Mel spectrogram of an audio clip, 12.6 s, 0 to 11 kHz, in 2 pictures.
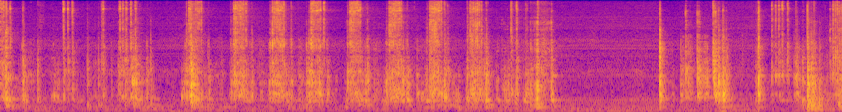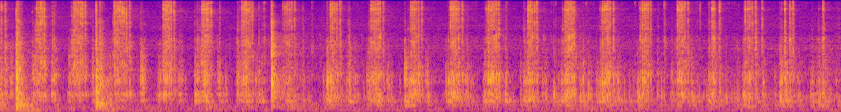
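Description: Ratchet wrench with a 10 mm deep socket clicking in quick repeated strokes as it loosens the battery hold-down nuts. The clicking stops briefly about four seconds in, then starts again on the second nut and runs at a few clicks a second.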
